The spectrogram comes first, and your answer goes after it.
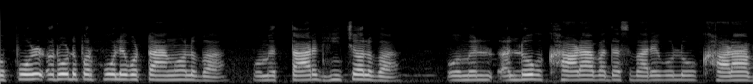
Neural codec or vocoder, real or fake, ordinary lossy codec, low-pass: none; real; none; none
